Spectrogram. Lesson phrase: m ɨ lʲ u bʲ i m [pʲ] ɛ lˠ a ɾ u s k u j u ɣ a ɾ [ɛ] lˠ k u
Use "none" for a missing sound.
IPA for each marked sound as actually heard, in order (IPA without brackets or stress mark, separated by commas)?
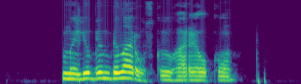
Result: bʲ, ɛ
